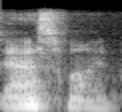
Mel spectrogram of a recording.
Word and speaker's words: Asvine: all the pen reviewers probably 75% of them say asvine as opposed to asvine and you'll find below a link to my video talking about how to pronounce the company name from the horse's mouth which is asvine and there's sort of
